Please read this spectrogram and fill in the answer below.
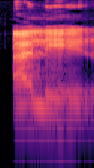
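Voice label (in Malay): "alir", Malay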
